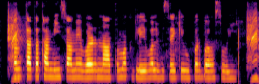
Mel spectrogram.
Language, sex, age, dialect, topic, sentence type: Hindi, female, 18-24, Kanauji Braj Bhasha, banking, statement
